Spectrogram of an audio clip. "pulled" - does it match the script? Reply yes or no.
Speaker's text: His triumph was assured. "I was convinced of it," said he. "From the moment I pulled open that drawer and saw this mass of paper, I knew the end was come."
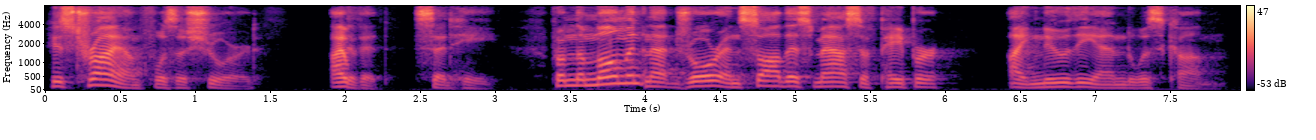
no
